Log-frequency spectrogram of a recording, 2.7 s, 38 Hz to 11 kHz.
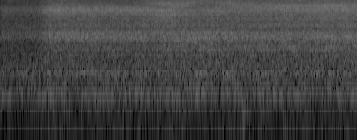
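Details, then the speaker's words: A/C system pressurized to about 200 psi, service valve opened slowly into a rag to release all pressure before vacuum: soft steady high hiss of gas venting, no oil coming out. "so he's opening this up until we have no pressure in the system so you may hear a hissing noise"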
